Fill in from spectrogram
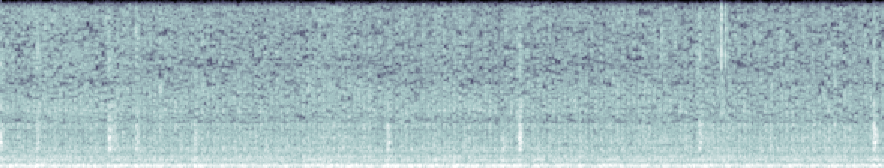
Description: Странный звук дизелька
